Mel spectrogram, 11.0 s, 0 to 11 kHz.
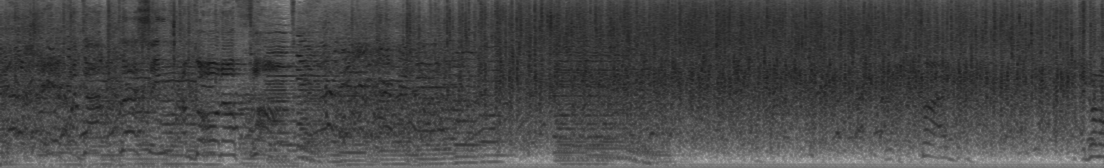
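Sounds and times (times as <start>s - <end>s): sung hymn with accompaniment: 0.0s - 7.0s
audience laughing: 0.0s - 10.6s
audience applauding: 0.0s - 11.0s.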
